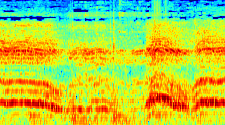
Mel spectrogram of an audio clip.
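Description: Pow wow drum group singing high-pitched together around a large powwow drum, with drumbeats underneath. The sung line falls in pitch, then jumps up sharply near the end and falls again.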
